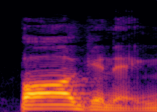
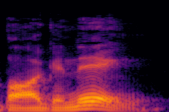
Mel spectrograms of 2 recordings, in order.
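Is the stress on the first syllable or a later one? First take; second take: first; later. First: The stress is on the first syllable. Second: The stress is on a later syllable. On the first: The speaker calls it right. "we have our stress here, right at the start of the word" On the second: The speaker calls it wrong. "not bargaining"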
